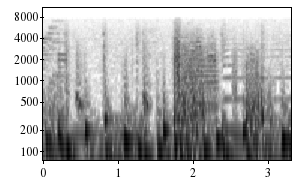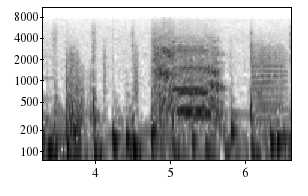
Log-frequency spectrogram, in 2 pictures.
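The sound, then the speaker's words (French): Crashing and smashing from breaking floors and windows in The Mask video game, with loud, dense impact bursts over a busy game soundtrack. “Dès vos premiers pas dans le jeu, il vous faudra par exemple casser parquets et fenêtres pour vous frayer un chemin.”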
